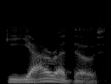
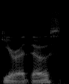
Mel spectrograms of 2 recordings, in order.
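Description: First: The name starts with a spoken 'gyara' sequence. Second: The name starts like the word 'gyros'. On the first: The speaker calls it right. "G-Y... A-R-A, so it's Gyarados" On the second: The speaker calls it wrong. "not Gyarados. ... not like the Greek food, not like Euros"

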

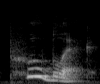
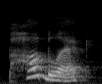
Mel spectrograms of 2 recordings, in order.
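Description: First: The first syllable has a long 'oo' vowel. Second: The first syllable has a short 'uh' vowel. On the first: "they would actually pronounce it like public, which is not correct" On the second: "when they said the word public"

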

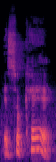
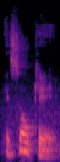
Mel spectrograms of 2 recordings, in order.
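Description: First: It is said in a lively, impressed tone. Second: It is said in a flat, lukewarm tone. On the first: It is actually really good. "เฮ้ยใช้ได้เลยแหละ" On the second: It is merely acceptable. "มันก็แปลว่าก็ใช้ได้"

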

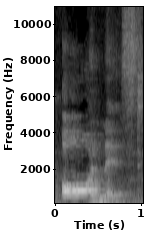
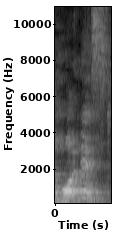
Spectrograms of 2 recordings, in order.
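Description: First: The word begins directly with a vowel sound. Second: The word begins with an audible h sound.

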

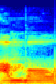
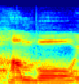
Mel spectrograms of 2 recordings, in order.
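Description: First: The word begins without any H sound. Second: The word begins with an audible H sound. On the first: "people call it Humble without the H" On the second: "I call it Humble"

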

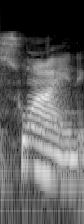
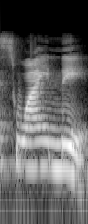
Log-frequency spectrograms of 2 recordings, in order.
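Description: First: The word ends on the n, with no vowel. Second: An extra vowel sound is heard after the n. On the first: The speaker calls it right. "o E como se ele nem tivesse aqui esse Ezinho" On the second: The speaker calls it wrong. "não é swine"

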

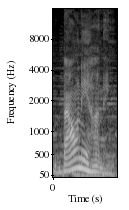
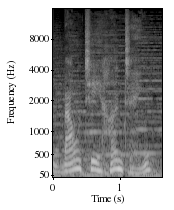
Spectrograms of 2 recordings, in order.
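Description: First: The T sounds are dropped. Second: The T sounds are fully pronounced. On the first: "drop those T's and say bounty hunting" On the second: "with the T's being fully pronounced"

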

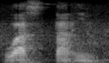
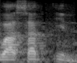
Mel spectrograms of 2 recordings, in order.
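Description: First: The s and t are joined with no vowel. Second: A vowel is heard between the s and t. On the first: The speaker calls it right. "Yang betulnya apa?" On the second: The speaker calls it wrong. "Bukan wasat in, ya, ditulis wasat in, tak ada timbangan tu"

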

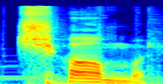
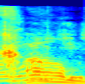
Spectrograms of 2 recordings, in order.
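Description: First: The word begins with a ch sound. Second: The word begins without a ch sound. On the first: The speaker calls it right. "It's chum" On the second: The speaker calls it wrong.

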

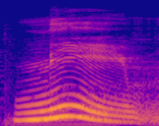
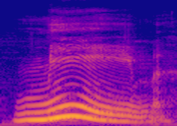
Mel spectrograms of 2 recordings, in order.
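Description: First: The word is said in an English way. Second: The same.

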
